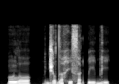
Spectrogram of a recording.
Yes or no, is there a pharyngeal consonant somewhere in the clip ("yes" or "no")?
no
